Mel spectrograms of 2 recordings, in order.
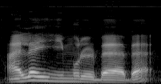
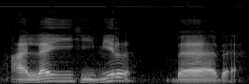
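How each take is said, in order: First: The vowel after the m is not i. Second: The vowel after the m is i.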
